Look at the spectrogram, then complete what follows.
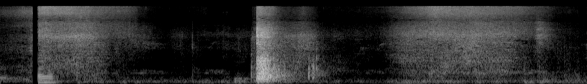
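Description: Wheat grain mixed with dark fertiliser granules poured from a height onto a heap, making a rushing hiss of falling grain in three goes. A sudden rush comes about half a second in and fades, a sharp clattering burst follows about two and a half seconds in, and a hiss swells and dies away near the end.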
